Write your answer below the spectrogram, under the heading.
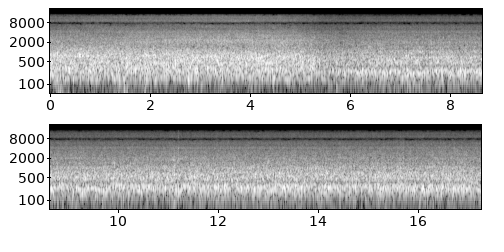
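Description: Fast, shallow mountain stream rushing over rock in a steady roar of water, a little softer after about five seconds.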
